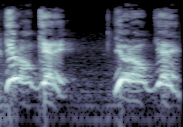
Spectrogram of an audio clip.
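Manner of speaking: very high, strained yell; anguished shout. Retold or imitated. Hurt son protesting to his mom, anguished high shout. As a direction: cry out in frustrated falsetto, loud.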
